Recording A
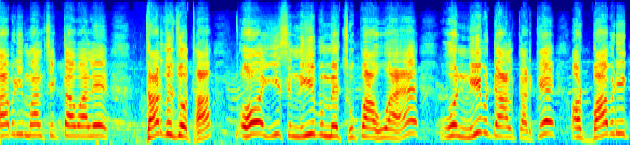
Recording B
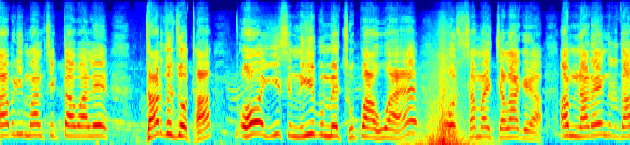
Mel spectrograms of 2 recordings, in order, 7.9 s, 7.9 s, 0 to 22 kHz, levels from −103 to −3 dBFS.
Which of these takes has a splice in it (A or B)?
B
